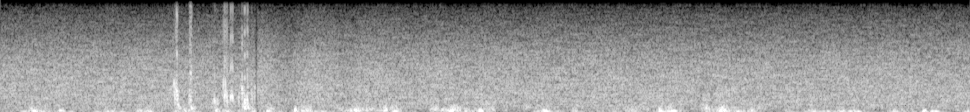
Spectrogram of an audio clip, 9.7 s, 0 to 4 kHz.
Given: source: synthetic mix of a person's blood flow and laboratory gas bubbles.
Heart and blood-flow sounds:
Doppler ultrasound of blood flow; precordium
1.71-1.99 s: bubbles
2.11-2.60 s: bubbles
From the record:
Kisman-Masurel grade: 223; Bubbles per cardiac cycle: several, 3 to 8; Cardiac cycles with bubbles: 10 to 50%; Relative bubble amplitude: loud (0.450 to 0.775); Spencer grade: 2 (many but less than half of the cardiac periods contain bubble signals, singularly or in groups); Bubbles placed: anywhere in the cardiac cycle

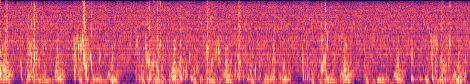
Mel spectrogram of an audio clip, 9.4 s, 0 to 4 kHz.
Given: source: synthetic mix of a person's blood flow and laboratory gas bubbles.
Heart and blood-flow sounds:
Doppler ultrasound of blood flow; precordium
0.00-0.25 s: bubbles
0.39-0.47 s: bubbles
0.51-0.80 s: bubbles
1.43-1.90 s: bubbles
1.97-2.03 s: bubbles
2.69-2.80 s: bubbles
2.88-3.31 s: bubbles
3.55-3.91 s: bubbles
4.05-4.42 s: bubbles
4.66-5.53 s: bubbles
6.00-6.23 s: bubbles
6.37-6.59 s: bubbles
6.64-6.71 s: bubbles
8.18-8.46 s: bubbles
8.59-9.02 s: bubbles
9.24-9.35 s: bubbles
From the record:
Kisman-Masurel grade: 233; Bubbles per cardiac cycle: several, 3 to 8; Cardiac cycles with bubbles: 50 to 99%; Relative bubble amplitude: loud (0.450 to 0.775); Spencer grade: 3 (all of the cardiac periods contain showers or single bubble signals, but not dominating or overriding the cardiac motion signals); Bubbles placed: only in the low amplitude regions of the cardiac cycle

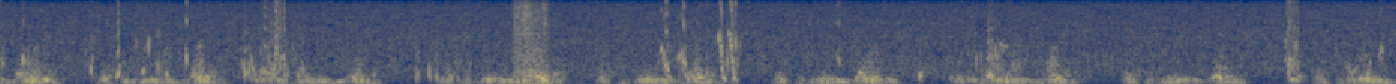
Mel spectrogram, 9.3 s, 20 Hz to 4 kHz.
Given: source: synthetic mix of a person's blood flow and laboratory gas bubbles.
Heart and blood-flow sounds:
Doppler ultrasound of blood flow; precordium
0.00-0.19 s: bubbles
0.22-0.40 s: bubbles
0.56-0.65 s: bubbles
0.74-0.83 s: bubbles
0.88-1.14 s: bubbles
1.21-1.28 s: bubbles
1.59-2.04 s: bubbles
2.75-3.16 s: bubbles
4.37-4.74 s: bubbles
4.77-4.95 s: bubbles
5.57-5.61 s: bubbles
6.08-6.86 s: bubbles
8.07-8.18 s: bubbles
8.54-8.74 s: bubbles
8.96-9.15 s: bubbles
9.18-9.25 s: bubbles
From the record:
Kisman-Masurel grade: 232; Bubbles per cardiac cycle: several, 3 to 8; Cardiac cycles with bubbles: 50 to 99%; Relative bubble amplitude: moderate (0.250 to 0.450); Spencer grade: 3 (all of the cardiac periods contain showers or single bubble signals, but not dominating or overriding the cardiac motion signals); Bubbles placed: anywhere in the cardiac cycle

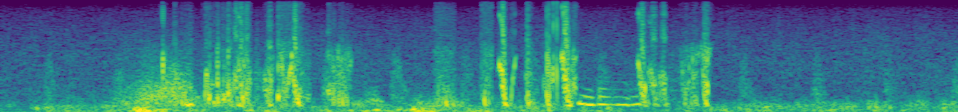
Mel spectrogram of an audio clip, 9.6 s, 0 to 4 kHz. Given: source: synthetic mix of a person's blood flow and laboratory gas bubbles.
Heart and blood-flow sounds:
Doppler ultrasound of blood flow; subclavian vein
1.58-1.67 s: bubbles
1.72-1.94 s: bubbles
2.00-2.52 s: bubbles
2.62-3.10 s: bubbles
3.26-3.52 s: bubbles
4.33-4.55 s: bubbles
4.80-4.92 s: bubbles
4.96-5.17 s: bubbles
5.24-5.34 s: bubbles
5.42-5.78 s: bubbles
6.35-6.69 s: bubbles
6.78-7.13 s: bubbles
From the record:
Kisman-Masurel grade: 233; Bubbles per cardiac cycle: several, 3 to 8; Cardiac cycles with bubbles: 50 to 99%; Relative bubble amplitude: loud (0.450 to 0.775); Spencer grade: 3 (all of the cardiac periods contain showers or single bubble signals, but not dominating or overriding the cardiac motion signals); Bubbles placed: anywhere in the cardiac cycle

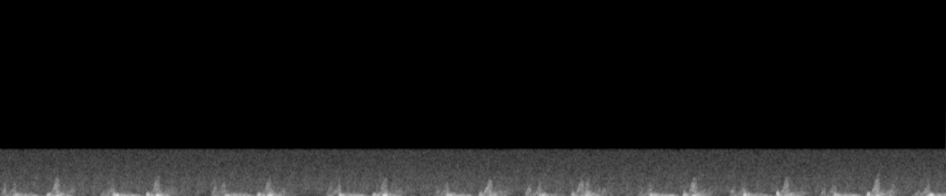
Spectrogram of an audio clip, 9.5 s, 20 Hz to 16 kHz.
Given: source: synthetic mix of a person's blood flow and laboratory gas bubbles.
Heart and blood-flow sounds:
Doppler ultrasound of blood flow; precordium
no bubbles
From the record:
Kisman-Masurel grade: 000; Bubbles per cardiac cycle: 0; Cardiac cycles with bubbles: 0%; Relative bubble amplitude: no bubbles discernible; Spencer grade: 0 (complete lack of bubble signals)

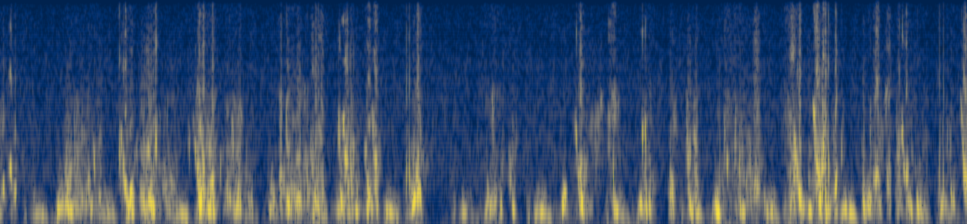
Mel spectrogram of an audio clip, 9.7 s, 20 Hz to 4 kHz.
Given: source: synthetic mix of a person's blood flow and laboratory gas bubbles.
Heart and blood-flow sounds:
Doppler ultrasound of blood flow; precordium
0.00-0.20 s: bubbles
0.62-1.03 s: bubbles
1.17-1.78 s: bubbles
1.87-2.55 s: bubbles
2.67-3.28 s: bubbles
3.34-3.82 s: bubbles
4.03-4.27 s: bubbles
4.84-5.18 s: bubbles
5.72-6.22 s: bubbles
6.39-6.56 s: bubbles
6.67-6.79 s: bubbles
6.83-7.01 s: bubbles
7.13-7.68 s: bubbles
7.83-8.46 s: bubbles
8.60-8.92 s: bubbles
8.95-9.29 s: bubbles
9.36-9.68 s: bubbles
From the record:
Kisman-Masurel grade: 243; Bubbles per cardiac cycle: several, 3 to 8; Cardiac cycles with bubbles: 100%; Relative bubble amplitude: loud (0.450 to 0.775); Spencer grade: 3 (all of the cardiac periods contain showers or single bubble signals, but not dominating or overriding the cardiac motion signals); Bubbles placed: anywhere in the cardiac cycle

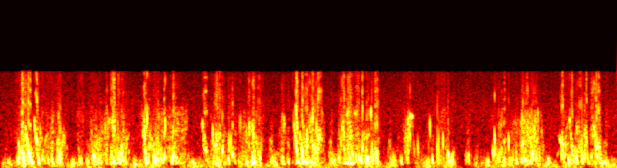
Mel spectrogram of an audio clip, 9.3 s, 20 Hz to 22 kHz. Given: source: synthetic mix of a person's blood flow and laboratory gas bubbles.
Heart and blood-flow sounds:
Doppler ultrasound of blood flow; precordium
0.21-1.02 s: bubbles
1.15-1.95 s: bubbles
2.12-2.83 s: bubbles
3.00-3.96 s: bubbles
4.19-4.89 s: bubbles
5.05-5.71 s: bubbles
5.98-6.31 s: bubbles
6.41-6.84 s: bubbles
6.97-7.07 s: bubbles
7.35-8.16 s: bubbles
8.36-9.13 s: bubbles
From the record:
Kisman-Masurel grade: 444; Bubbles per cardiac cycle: continuous sound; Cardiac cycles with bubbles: 100%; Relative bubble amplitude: maximal (0.775 to 0.999); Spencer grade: 4 (maximum detectable bubble signal sounding continuously throughout systole and diastole of every cardiac period, and overriding the amplitude of the normal cardiac signals); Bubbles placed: only in the low amplitude regions of the cardiac cycle

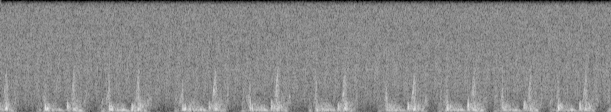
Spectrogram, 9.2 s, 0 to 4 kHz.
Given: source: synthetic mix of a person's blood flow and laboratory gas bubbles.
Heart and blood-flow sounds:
Doppler ultrasound of blood flow; precordium
no bubbles
From the record:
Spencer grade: 0 (complete lack of bubble signals)

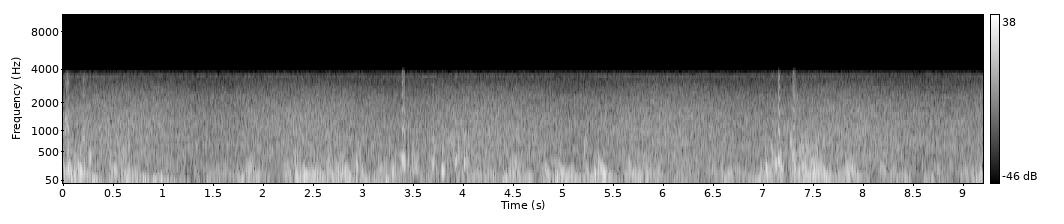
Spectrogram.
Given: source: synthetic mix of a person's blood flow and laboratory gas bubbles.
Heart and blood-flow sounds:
Doppler ultrasound of blood flow; precordium
0.00-0.12 s: bubbles
0.15-0.32 s: bubbles
0.44-0.75 s: bubbles
2.91-3.04 s: bubbles
3.13-3.58 s: bubbles
3.67-4.14 s: bubbles
7.00-7.64 s: bubbles
From the record:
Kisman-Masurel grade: 223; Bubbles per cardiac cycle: several, 3 to 8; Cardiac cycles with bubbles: 10 to 50%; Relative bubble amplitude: loud (0.450 to 0.775); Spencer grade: 2 (many but less than half of the cardiac periods contain bubble signals, singularly or in groups); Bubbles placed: anywhere in the cardiac cycle

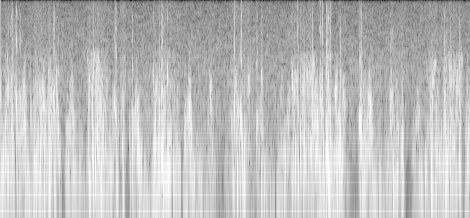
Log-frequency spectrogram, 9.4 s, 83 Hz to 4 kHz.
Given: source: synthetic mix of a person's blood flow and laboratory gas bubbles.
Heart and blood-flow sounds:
Doppler ultrasound of blood flow; precordium
0.00-0.42 s: bubbles
0.56-1.22 s: bubbles
1.71-2.14 s: bubbles
2.25-2.50 s: bubbles
2.57-2.69 s: bubbles
3.03-3.62 s: bubbles
4.16-4.27 s: bubbles
4.58-5.04 s: bubbles
5.10-5.26 s: bubbles
5.80-6.29 s: bubbles
6.37-6.66 s: bubbles
6.75-6.86 s: bubbles
7.14-7.47 s: bubbles
7.73-8.10 s: bubbles
8.48-8.76 s: bubbles
8.79-9.25 s: bubbles
9.31-9.39 s: bubbles
From the record:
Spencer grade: 3 (all of the cardiac periods contain showers or single bubble signals, but not dominating or overriding the cardiac motion signals); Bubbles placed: only in the low amplitude regions of the cardiac cycle

